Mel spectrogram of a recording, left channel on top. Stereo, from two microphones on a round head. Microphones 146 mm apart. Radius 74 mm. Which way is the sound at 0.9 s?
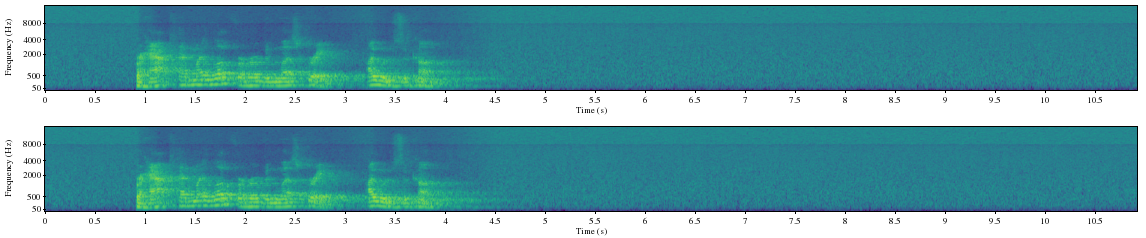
Centre (ahead or behind).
